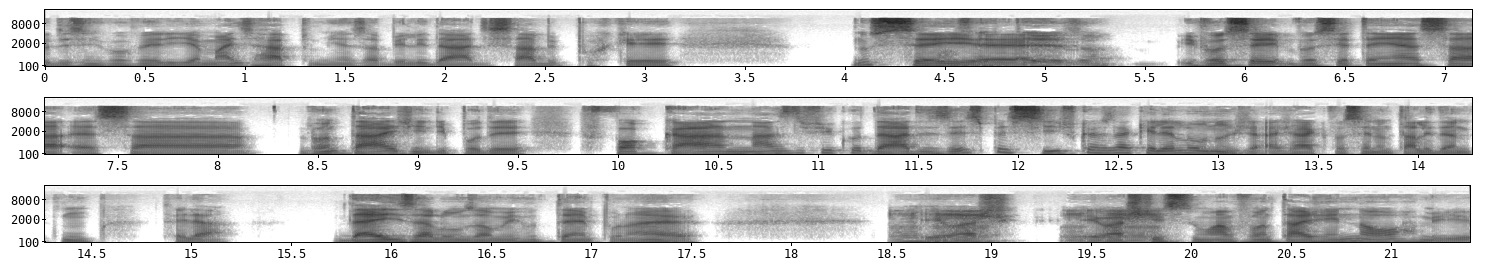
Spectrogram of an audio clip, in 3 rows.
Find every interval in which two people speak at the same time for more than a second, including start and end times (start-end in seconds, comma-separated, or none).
18.6-20.0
